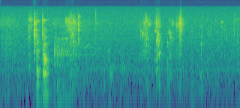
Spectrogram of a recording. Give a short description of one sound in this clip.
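A teenage boy gulps a drink from a can.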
